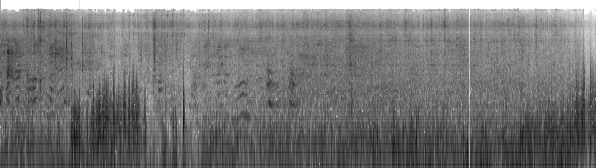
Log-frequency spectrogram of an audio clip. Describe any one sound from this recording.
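Bicycle tyres roll steadily over a paved path.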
